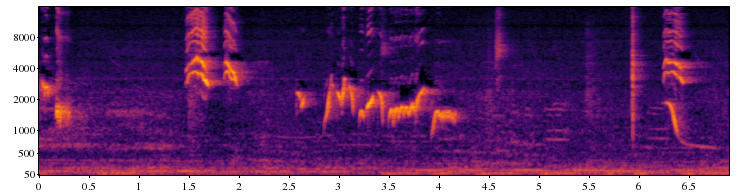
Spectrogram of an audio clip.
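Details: Bornean white-rumped shama delivering rich whistled song: high sharp notes, a burst of quick looping warbled phrases, pauses, then a bright high note sliding sharply downward; faint low hum in the background.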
